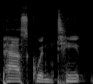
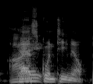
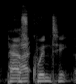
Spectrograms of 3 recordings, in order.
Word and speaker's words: Pasquantino: How do you pronounce his last name? – Pasquatino. – It's not Pasquintino. Pasquantino? – Pasquantino. – Pasquantino. Okay. I pronounce it the same way you do.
